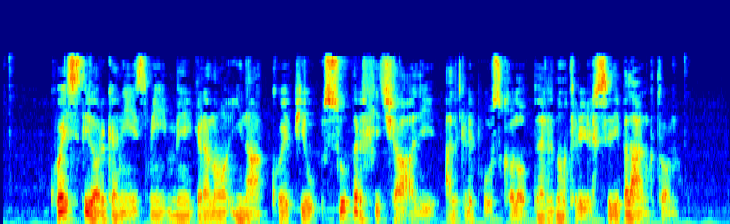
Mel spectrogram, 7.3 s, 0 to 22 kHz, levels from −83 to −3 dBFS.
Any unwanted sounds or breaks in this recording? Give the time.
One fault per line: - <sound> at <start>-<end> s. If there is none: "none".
none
